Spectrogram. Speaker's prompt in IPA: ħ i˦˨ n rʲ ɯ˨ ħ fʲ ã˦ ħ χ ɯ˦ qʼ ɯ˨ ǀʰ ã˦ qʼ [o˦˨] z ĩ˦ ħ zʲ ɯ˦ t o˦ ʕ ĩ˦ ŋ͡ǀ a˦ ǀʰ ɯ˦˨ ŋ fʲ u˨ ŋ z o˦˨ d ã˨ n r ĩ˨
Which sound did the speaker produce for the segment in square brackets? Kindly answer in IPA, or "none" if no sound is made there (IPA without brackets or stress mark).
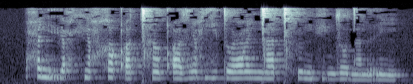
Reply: o˦˨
